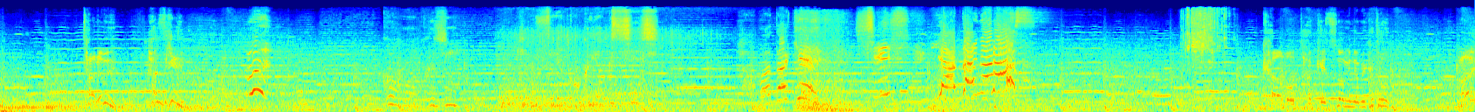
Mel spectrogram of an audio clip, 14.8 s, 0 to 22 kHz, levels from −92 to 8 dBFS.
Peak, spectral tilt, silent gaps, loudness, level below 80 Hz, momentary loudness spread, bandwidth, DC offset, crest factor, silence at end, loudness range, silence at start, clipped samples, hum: -2 dBFS; -3.5 dB/octave; none; -18 LUFS; -34 dBFS; 12 LU; 17 kHz; under 0.1%; 16 dB; 0 s; 6 LU; 0 s; under 0.1%; none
